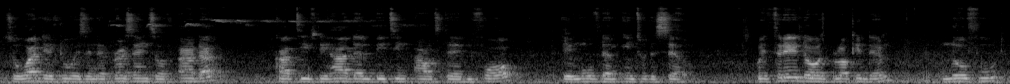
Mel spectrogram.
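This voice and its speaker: A man's voice: mid-range voice, level tone, moderate pace. A man working as a tour guide, explaining a historic site as he leads visitors through it. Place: inside stone castle cells and passages. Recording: echoey stone chambers, distant mic, clear background noise.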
